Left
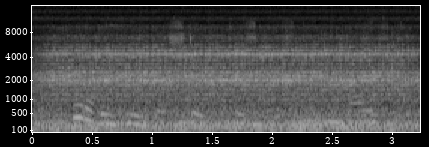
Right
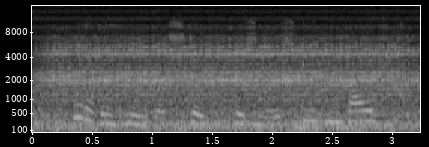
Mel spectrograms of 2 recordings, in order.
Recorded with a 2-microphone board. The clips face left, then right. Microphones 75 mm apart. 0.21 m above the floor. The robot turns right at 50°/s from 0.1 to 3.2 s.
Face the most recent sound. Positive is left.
turn(degrees=-40)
